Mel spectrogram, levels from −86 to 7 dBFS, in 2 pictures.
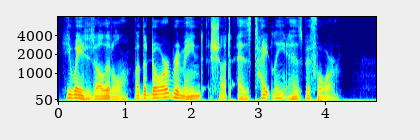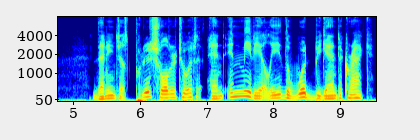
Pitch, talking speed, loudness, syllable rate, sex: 105 Hz, 175 wpm, -19 LUFS, 5.1 syllables/s, male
